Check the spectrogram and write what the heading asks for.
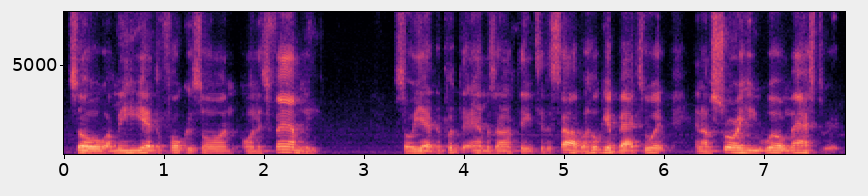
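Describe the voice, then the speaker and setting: This man runs a casual livestream, reading viewer comments and chatting in a repetitive, slangy manner that frequently calls them "man." His medium-pitched, darkish voice is flat and a little fast, with clear background ambient noise.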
